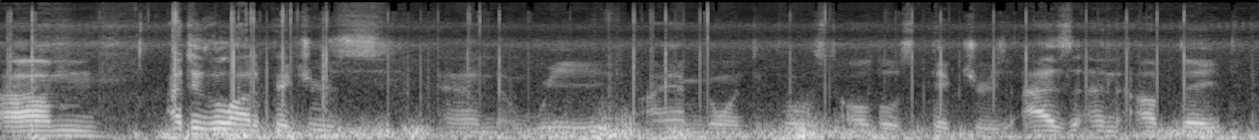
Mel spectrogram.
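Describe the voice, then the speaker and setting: Noticeable background noise accompanies this man's voice. The room adds audible echo as well. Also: moderate pace. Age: 30s. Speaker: vlogger, tradesman. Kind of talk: casual vlog. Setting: outdoors at job site.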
